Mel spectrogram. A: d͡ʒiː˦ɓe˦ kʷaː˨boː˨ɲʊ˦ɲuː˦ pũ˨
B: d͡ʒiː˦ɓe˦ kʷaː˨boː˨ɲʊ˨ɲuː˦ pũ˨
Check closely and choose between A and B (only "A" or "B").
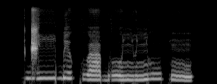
B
